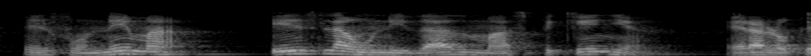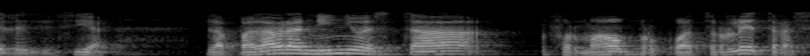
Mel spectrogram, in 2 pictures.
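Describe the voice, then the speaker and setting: A male teacher talks through a slideshow at an unhurried, deliberate pace, his voice in a mid range. He goes over each definition more than once and keeps checking in with the class. The recording sounds dull and lo-fi. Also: mid-range voice. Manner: patient, repeats definitions and asks the class questions.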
